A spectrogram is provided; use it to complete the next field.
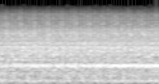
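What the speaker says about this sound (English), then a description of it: "So I'm gonna let it idle," A Ford Focus engine that had been sitting and was hard to crank idles just after starting, with a steady, continuous, even rumble and no voices.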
